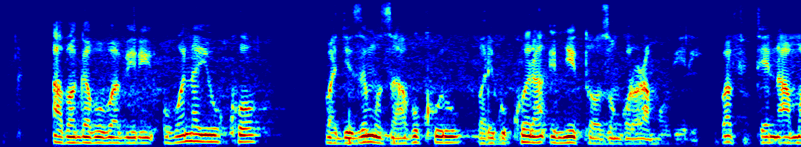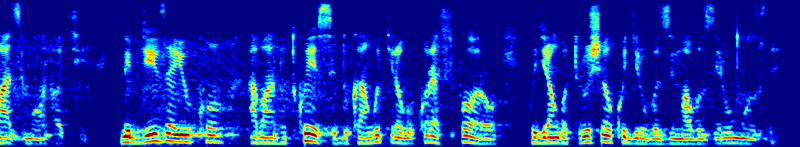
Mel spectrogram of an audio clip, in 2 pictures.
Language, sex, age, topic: Kinyarwanda, male, 18-24, health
